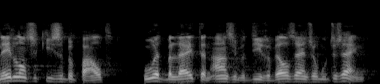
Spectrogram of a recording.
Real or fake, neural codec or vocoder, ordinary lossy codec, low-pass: real; none; none; 7.2 kHz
